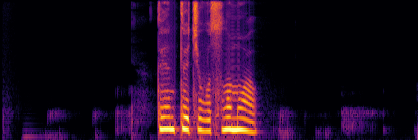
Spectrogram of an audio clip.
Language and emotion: Russian, angry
